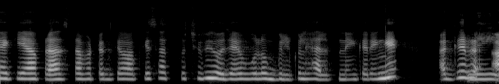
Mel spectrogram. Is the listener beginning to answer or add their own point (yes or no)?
no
